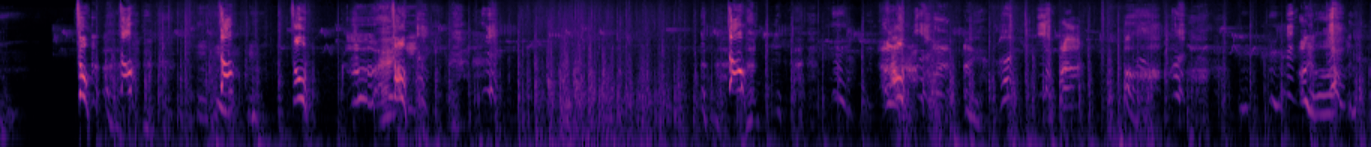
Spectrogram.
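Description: Men shout and grunt while fighting.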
